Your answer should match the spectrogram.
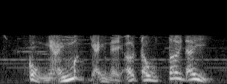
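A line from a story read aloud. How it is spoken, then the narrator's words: Shout. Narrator (Vietnamese): Y quát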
